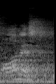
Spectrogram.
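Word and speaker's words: honest: या देखिए इट्स ऑनेस्ट, ओ एन ई एस टी, एच यहां पर साइलेंट है, तो जो चीज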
